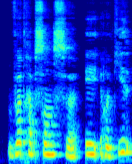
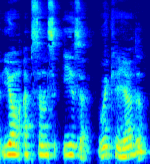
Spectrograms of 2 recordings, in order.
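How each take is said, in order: First: Said in the usual way. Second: Slow, careful English with a strong French accent; self-mocked English accent. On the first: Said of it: "Non, ça se dit pas comme ça". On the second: Real, not acted. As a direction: read the English line slowly in a heavy French accent. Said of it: "mon accent anglais est pitoyable".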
